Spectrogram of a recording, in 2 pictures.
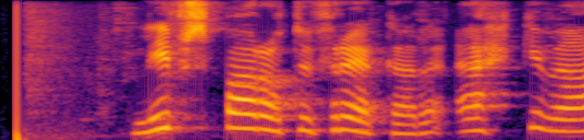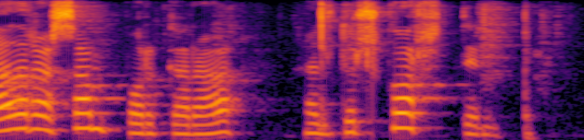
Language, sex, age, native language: Icelandic, female, 40-49, Icelandic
